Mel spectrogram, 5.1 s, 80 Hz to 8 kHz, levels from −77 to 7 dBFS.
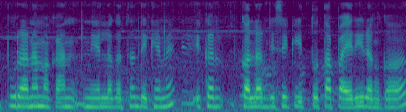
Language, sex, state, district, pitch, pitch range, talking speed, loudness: Hindi, female, Uttar Pradesh, Varanasi, 230 Hz, 225-240 Hz, 165 wpm, -22 LUFS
